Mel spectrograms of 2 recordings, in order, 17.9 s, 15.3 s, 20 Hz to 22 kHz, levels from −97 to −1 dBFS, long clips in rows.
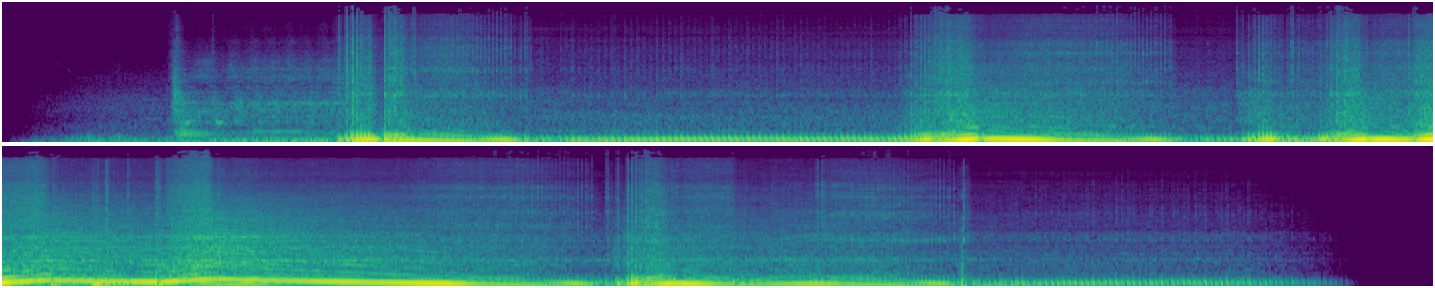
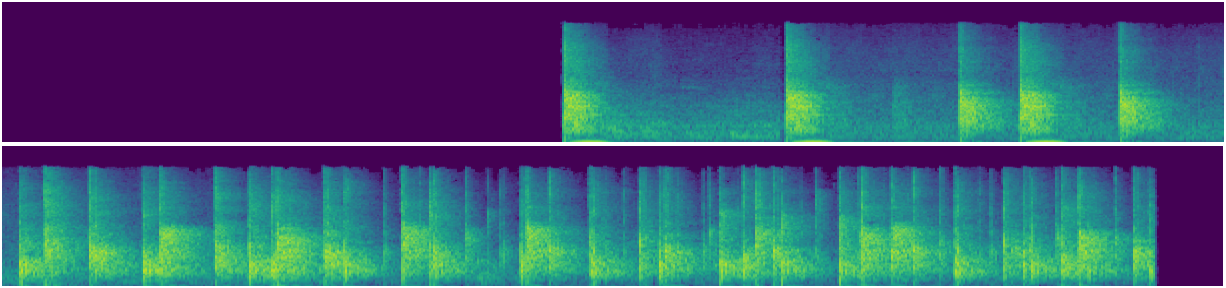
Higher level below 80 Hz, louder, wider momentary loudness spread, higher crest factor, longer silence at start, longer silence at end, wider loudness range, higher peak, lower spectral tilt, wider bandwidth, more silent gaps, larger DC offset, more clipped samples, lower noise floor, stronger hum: first, -20 dBFS vs -48 dBFS; about the same, -18 LUFS vs -16 LUFS; first, 23 LU vs 9 LU; about the same, 18 dB vs 18 dB; second, 1.1 s vs 3.5 s; first, 1.15 s vs 0.4 s; first, 13 LU vs 7 LU; about the same, 0 dBFS vs 0 dBFS; first, -7.5 dB/octave vs -2.5 dB/octave; second, 8.4 kHz vs 13 kHz; neither; neither; neither; second, -51 dBFS vs under -90 dBFS; neither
